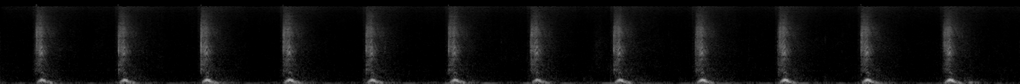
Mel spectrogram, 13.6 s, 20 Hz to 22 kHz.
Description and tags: FX LuMu cellphone vibrating buzzing Huawei Y6 pants 100ms
Cellphone / mobile phone vibrating in pants
Model: Huawei Y6
Recorded in studio with Sennheiser MKH416 through Sound Devices 722
Check out the whole pack for different vibration lengths!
